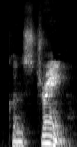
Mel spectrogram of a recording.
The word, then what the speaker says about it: constrain: look at your flashcard constrain as two syllables and the imposition of stress is on the second syllable strain so we say constraint constrain and we have two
